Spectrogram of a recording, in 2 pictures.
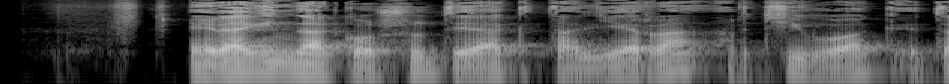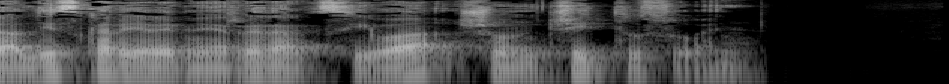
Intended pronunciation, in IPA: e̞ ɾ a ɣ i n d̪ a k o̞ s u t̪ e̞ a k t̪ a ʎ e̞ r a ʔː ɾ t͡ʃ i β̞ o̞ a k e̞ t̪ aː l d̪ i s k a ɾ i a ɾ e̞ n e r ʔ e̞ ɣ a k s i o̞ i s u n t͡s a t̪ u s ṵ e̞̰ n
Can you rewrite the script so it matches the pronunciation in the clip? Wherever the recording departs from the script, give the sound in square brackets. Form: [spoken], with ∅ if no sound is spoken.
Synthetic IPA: e̞ ɾ a ɣ i n d̪ a k o̞ s u t̪ e̞ a k t̪ a ʎ e̞ r a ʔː ɾ t͡ʃ i β̞ o̞ a k e̞ t̪ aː l d̪ i s k a ɾ i a ɾ e̞ n e r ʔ e̞ [ð] a k s i o̞ [a] s u n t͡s [i] t̪ u s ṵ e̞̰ n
